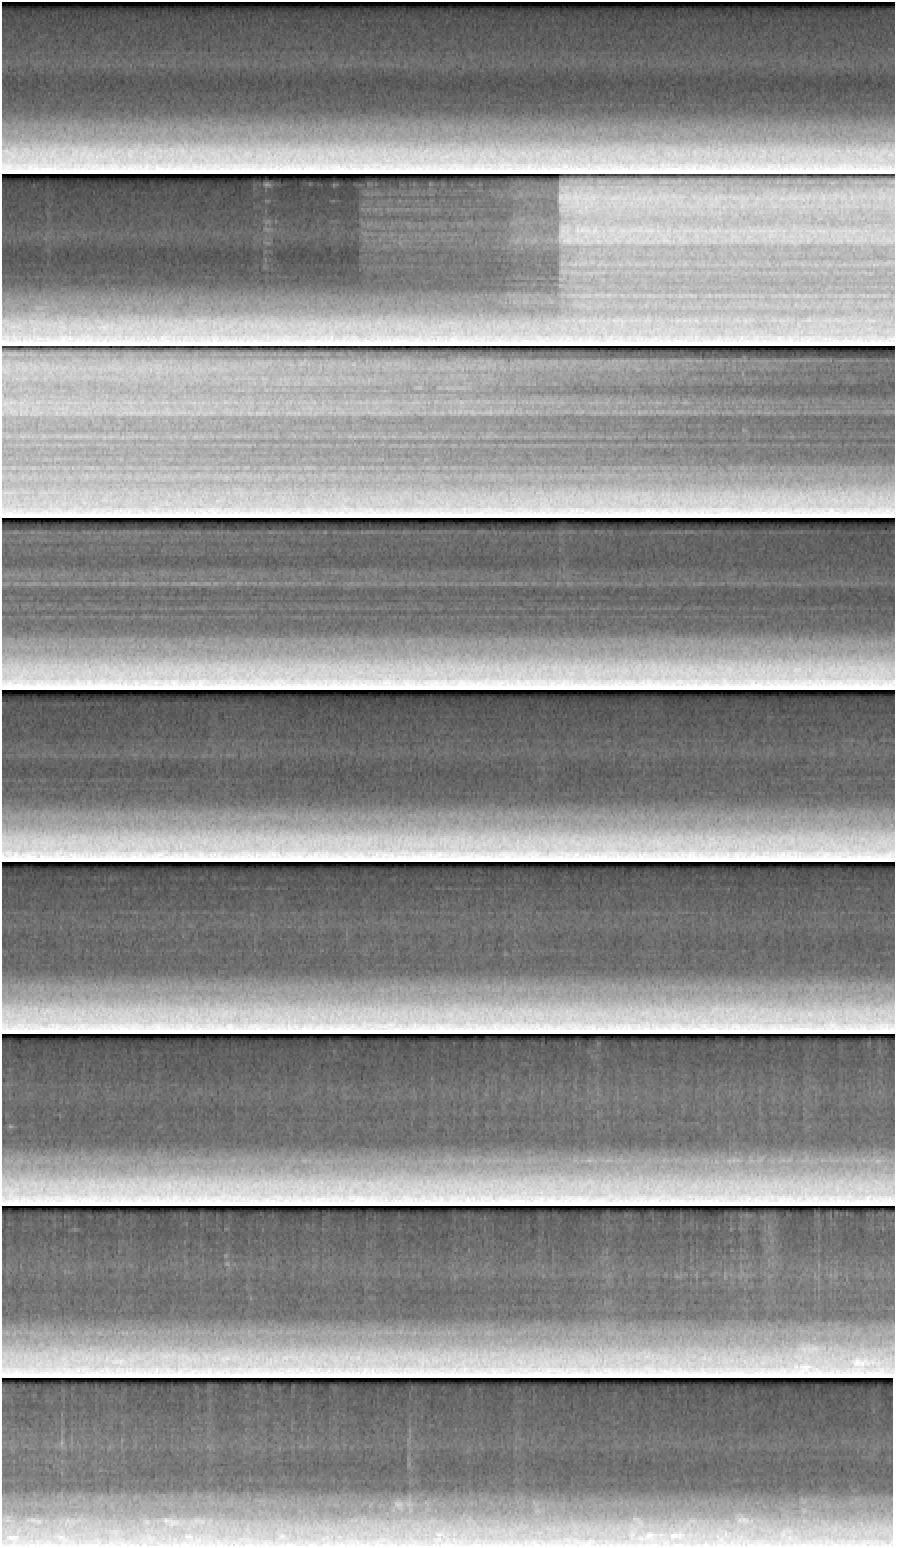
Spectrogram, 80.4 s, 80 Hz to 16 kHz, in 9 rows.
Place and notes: On the platform, Waiting for the train, Station broadcast messages, Binaural recordings, Zoom H4n+ Soundman OKM II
